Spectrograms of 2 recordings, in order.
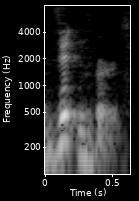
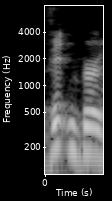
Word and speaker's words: Wittenberg: the castle church at wittenberg and of course wittenberg is spelled with a w but it's in germany so it's pronounced with the v but anyway the 95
